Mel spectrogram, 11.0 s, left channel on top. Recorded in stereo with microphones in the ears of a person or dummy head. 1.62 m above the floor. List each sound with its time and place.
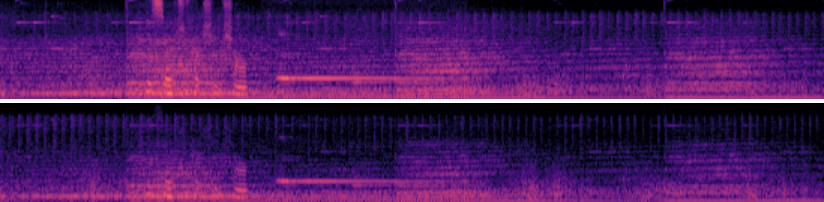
0.0 s a helicopter: 60° left (ahead or behind); by 11.0 s 25° left (ahead or behind)
1.9 s a woman speaking: 60° left (ahead or behind)
3.5 s a doorbell: 35° left (ahead or behind)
